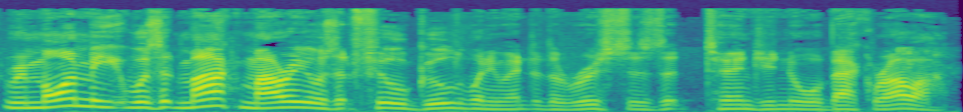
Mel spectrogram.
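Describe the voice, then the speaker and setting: An Australian man co-hosts sports radio from a home studio, chatty and teasing, with plenty of fillers. His voice sits slightly high. The sound is dry and close. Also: fast talker, no room sound.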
